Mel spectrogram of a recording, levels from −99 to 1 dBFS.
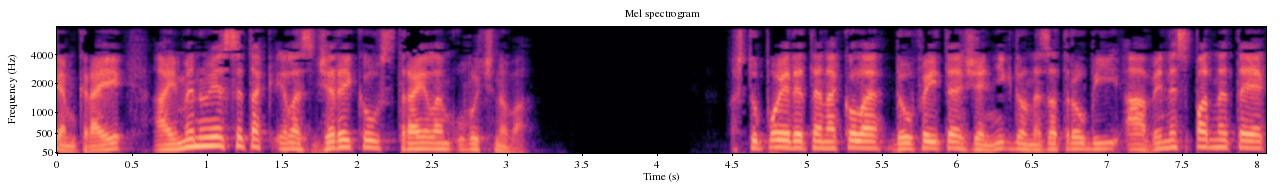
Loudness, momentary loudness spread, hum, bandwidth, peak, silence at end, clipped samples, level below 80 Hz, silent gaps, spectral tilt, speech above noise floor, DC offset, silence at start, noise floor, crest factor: -18 LUFS; 7 LU; none; 7.6 kHz; -4 dBFS; 0 s; under 0.1%; -50 dBFS; 3.44-4.23 s; -5.5 dB/octave; over 72 dB; under 0.1%; 0 s; under -90 dBFS; 14 dB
